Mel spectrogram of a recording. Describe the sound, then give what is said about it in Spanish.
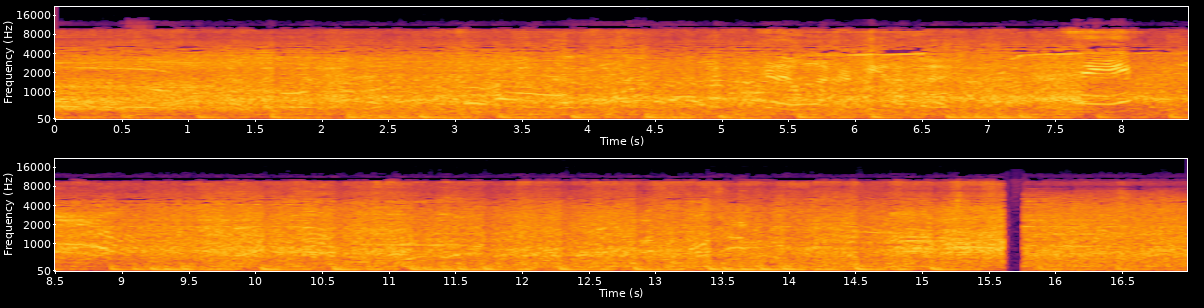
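Stadium crowd in Las Vegas roaring when the ball returns to a player during a soccer match: a loud, sustained wall of cheering and shouting that holds steady throughout. “Volvía el balón al jugador. Y ahí está la impresionante reacción del público.”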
